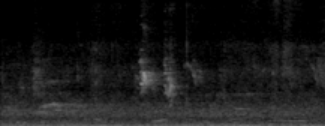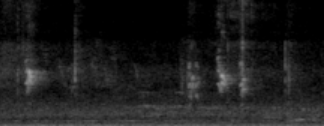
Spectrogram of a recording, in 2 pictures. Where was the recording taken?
in a park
